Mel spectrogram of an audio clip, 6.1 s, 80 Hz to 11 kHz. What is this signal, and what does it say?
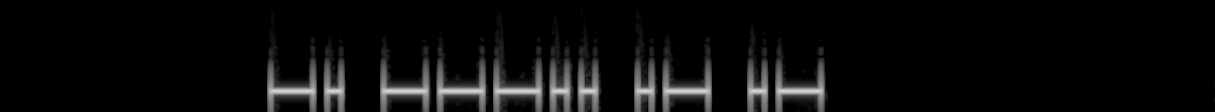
Morse code, heard as a keyed tone, about 17 wpm, 700 Hz. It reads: N8AA
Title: Call Signs Repeated 2x - 17wpm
